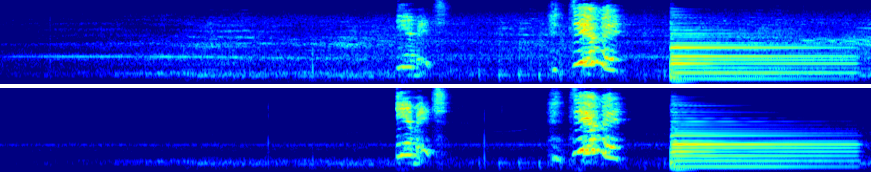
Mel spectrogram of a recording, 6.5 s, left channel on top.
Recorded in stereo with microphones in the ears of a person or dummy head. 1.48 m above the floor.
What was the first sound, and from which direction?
A shout, 50° right (ahead or behind).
